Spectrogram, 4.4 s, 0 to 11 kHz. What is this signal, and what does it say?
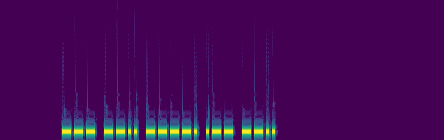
Morse code, heard as a keyed tone, about 40 wpm, 700 Hz. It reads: OZ9WZ
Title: DXCC-100 Call Signs - 5 Characters - 40wpm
